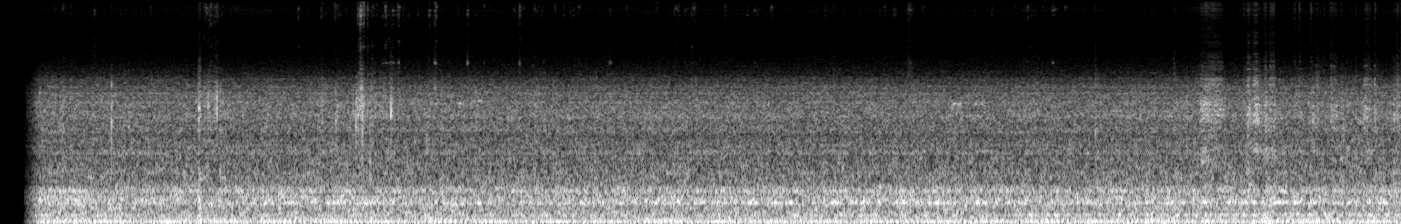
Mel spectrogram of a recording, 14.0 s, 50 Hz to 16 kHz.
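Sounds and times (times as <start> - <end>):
engine humming steadily: 0.3 - 14.0.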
